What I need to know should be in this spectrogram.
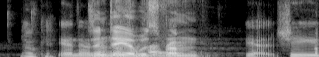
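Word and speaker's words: Zendaya: my little machine yeah it's Zinda not zindia um uh Third Base um I'm pronouncing it no I'm just I'm just it's for everyone's edification I didn't know I thought it was Z Dia yes she's yes she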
